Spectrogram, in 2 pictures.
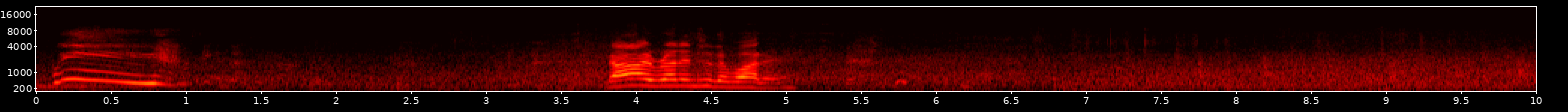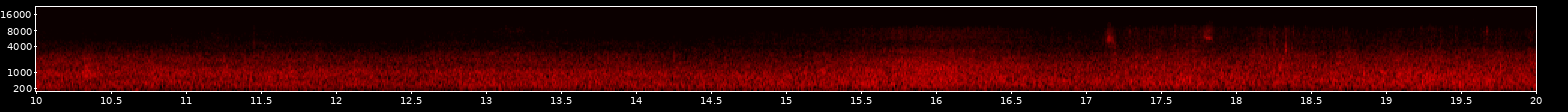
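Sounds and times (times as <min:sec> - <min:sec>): waves breaking on beach: 0:00.0 - 0:20.0.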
